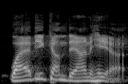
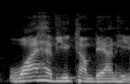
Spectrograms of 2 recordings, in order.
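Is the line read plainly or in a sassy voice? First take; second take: sassy; plainly. First: It is said in a sassy, mocking voice. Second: It is read plainly, without attitude.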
